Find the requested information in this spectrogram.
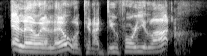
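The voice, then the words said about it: Deliberately bad put-on accent. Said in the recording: “Terrible accent, I guess I'm going with.”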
